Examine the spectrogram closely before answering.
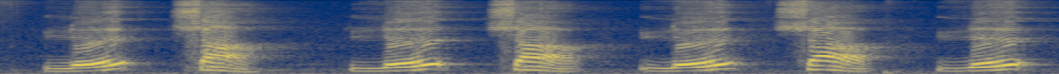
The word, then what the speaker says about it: chat: le chat, le chat, le chat, le chat. chat يعني قط. C H A T. je ne prononce pas la lettre T، مش بنطق حرف T.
